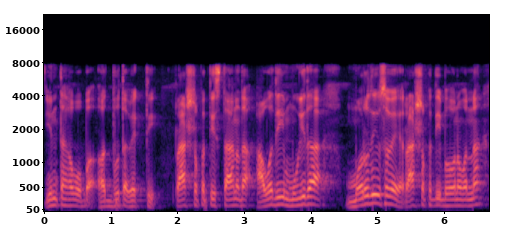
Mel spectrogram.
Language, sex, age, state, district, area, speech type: Kannada, male, 60+, Karnataka, Chitradurga, rural, spontaneous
